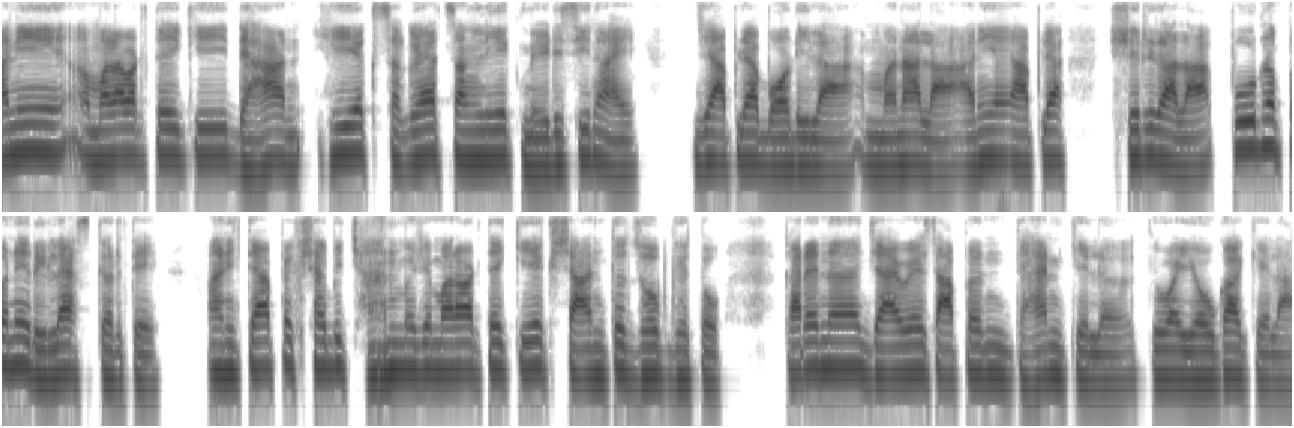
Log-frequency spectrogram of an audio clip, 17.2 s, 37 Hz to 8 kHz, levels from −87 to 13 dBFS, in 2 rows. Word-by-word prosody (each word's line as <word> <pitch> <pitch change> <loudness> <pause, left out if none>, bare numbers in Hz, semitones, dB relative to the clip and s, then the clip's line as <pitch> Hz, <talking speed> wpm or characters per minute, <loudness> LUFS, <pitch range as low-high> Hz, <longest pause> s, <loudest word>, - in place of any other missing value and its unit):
आणि 170 +2 +2 0.2
मला 150 +2 +4
वाटतंय, 160 0 +1
की 155 0 -2
ध्यान 130 +2 +2 0.2
ही 160 +1 +1
एक 165 - -4
सगळ्यात 145 +3 0
चांगली 150 0 +1
एक 150 -3 -4
मेडिसिन 130 +4 -2
आहे. 115 -4 0 0.4
जे 140 - -2
आपल्या 140 +1 +2
बॉडीला, 125 -1 +2 0.2
मनाला 125 -1 +1 0.2
आणि 145 +4 -1
आपल्या 145 +2 +1 0.4
शरीराला 140 -5 +3 0.2
पूर्णपणे 185 -2 +2
रिलॅक्स 135 -1 +1
करते 120 -3 -4 0.4
आणि 150 0 +2
त्यापेक्षाबी 165 0 0
छान 140 +1 -1
म्हणजे 155 0 -1
मला 150 0 +3
वाटतं, 155 0 +3
की 160 - -2
एक 160 -3 -2
शांत 135 0 +1
झोप 140 -1 -1
घेतो. 125 -1 -4 0.5
कारण 160 +2 +2
अ, 160 0 +3
ज्यावेळेस 140 0 +2
आपण 140 +1 +2
ध्यान 130 +3 -1
केलं, 120 -1 -4
किंवा 135 0 0
योगा 130 +1 +1
केला 120 -2 -4
140 Hz, 145 wpm, -22 LUFS, 130-155 Hz, 0.5 s, मला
